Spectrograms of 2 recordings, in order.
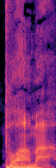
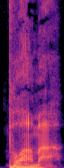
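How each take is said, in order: First: The word is said in a Boston accent. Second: The same.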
